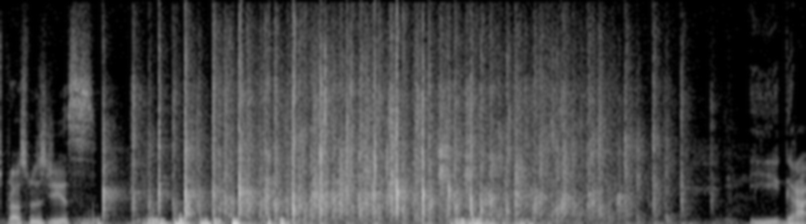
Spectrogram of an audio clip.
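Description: A group of people applaud in a room.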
